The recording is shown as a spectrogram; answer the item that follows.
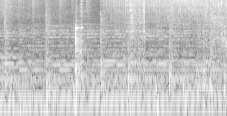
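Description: Onion frying in butter in a hot pan, a steady close sizzle with occasional stirring scrapes and light clinks of utensils against the pan, no voices.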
